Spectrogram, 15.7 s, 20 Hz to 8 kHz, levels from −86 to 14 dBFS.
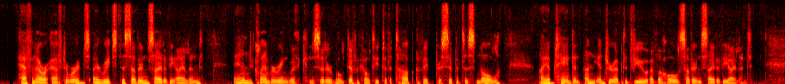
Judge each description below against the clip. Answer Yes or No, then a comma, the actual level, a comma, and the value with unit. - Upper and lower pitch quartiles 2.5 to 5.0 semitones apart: No, wide, 5.6 semitones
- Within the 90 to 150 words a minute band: Yes, average, 140 wpm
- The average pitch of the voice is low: Yes, low, 110 Hz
